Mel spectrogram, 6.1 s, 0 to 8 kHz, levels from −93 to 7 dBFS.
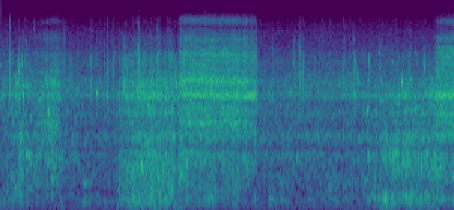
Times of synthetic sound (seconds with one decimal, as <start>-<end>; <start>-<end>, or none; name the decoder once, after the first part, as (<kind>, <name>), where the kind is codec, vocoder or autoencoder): none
